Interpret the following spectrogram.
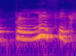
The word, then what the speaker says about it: prolific: He is a prolific writer, stress on L, prolific.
